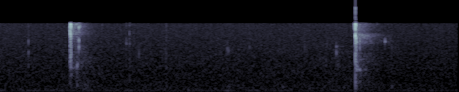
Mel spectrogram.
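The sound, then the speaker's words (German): Someone crunches a peanut: two sharp, crackly bites about two seconds apart, each with a brief rustling tail, over an otherwise quiet background with no talking. “Am Schmatzen ähm, würde ich ähm, sagen, zweiteres. Weder noch, weil ich esse eine Erdnuss und Erdnüsse sind botanisch gesehen keine Nüsse.”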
